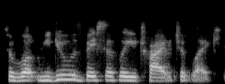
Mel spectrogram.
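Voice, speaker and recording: Interview guest, young woman raised in Iran, lowish voice, talks through ideas with fillers and restarts, dull lo-fi recording. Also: fairly even intonation, a little fast, darkish tone, breathy edge, no echo. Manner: explanatory, with frequent fillers and self-corrections. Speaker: podcast guest, company CEO. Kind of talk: conversational interview answers. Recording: dull lo-fi sound.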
